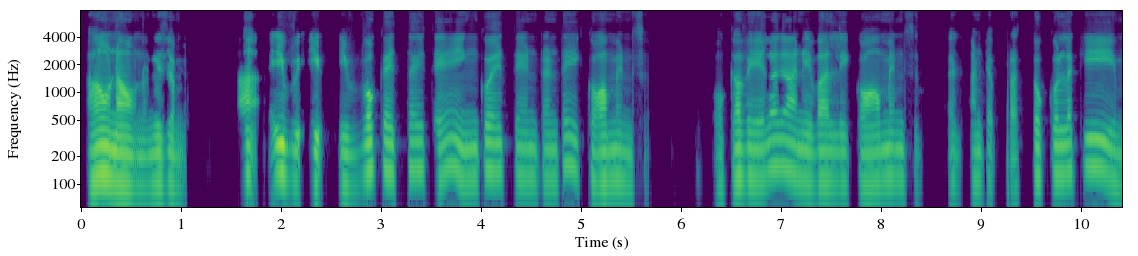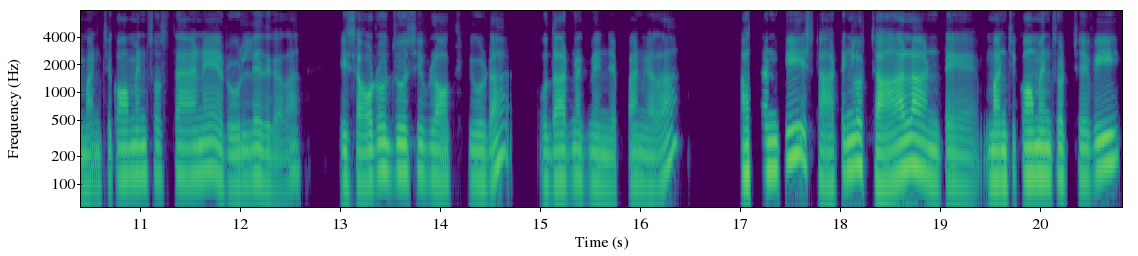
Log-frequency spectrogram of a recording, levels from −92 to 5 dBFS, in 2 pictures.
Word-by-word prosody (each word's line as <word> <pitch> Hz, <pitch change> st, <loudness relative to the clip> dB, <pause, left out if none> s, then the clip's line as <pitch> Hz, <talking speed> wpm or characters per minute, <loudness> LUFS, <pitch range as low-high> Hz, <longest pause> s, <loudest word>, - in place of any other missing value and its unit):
అవునవును 110 Hz, -6 st, +8 dB
నిజమే. 105 Hz, -2 st, -1 dB, 0.6 s
ఆహ్, -, -, +4 dB, 0.2 s
ఇవి 120 Hz, -4 st, +6 dB, 0.5 s
ఇవ్వొక 130 Hz, +9 st, +2 dB
ఎత్తైతే 145 Hz, -2 st, -4 dB, 0.2 s
ఇంకో 120 Hz, +4 st, -1 dB
ఎత్తు 140 Hz, -1 st, -9 dB
ఏంటంటే, 120 Hz, +3 st, -4 dB
ఈ -, -, -9 dB
కామెంట్స్. 115 Hz, -1 st, +1 dB, 0.8 s
ఒకవేళ 120 Hz, +4 st, +1 dB
గాని 130 Hz, -5 st, +3 dB
వాళ్లి 115 Hz, 0 st, +2 dB, 0.2 s
కామెంట్స్ 115 Hz, +2 st, +1 dB, 0.6 s
అంటే 115 Hz, -1 st, -5 dB, 0.2 s
ప్రతి 95 Hz, +4 st, -7 dB
ఒక్కళ్ళకి 135 Hz, +5 st, -1 dB, 0.4 s
మంచి 110 Hz, -, -7 dB
కామెంట్స్ 130 Hz, +2 st, -1 dB
వస్తాయనే 130 Hz, +2 st, -2 dB, 0.2 s
రూల్ 105 Hz, +2 st, -3 dB
లేదు 115 Hz, -3 st, -2 dB
కదా! 95 Hz, +7 st, -9 dB, 0.5 s
ఈ -, -, +1 dB
సౌరవ్ 120 Hz, +5 st, +1 dB
జోషి 135 Hz, 0 st, -1 dB
వ్లాగ్స్‌కి 120 Hz, 0 st, -4 dB
కూడా 115 Hz, +6 st, -2 dB, 0.5 s
ఉదాహరణకు 115 Hz, +1 st, -2 dB
నేను 105 Hz, -1 st, -4 dB
చెప్పాను 105 Hz, +2 st, -6 dB
కదా! 100 Hz, -, -4 dB, 0.8 s
అతనికి 145 Hz, +7 st, +1 dB, 0.2 s
స్టార్టింగ్‌లో 135 Hz, +7 st, 0 dB
చాలా 130 Hz, +9 st, +5 dB
అంటే 110 Hz, -2 st, -3 dB, 0.4 s
మంచి 115 Hz, -1 st, +1 dB
కామెంట్స్ 125 Hz, 0 st, +3 dB
వచ్చేవి 125 Hz, +6 st, 0 dB
120 Hz, 115 wpm, -25 LUFS, 110-130 Hz, 0.8 s, అవునవును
